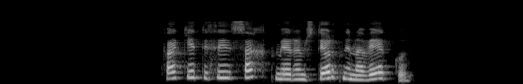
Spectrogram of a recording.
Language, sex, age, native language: Icelandic, female, 50-59, Icelandic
